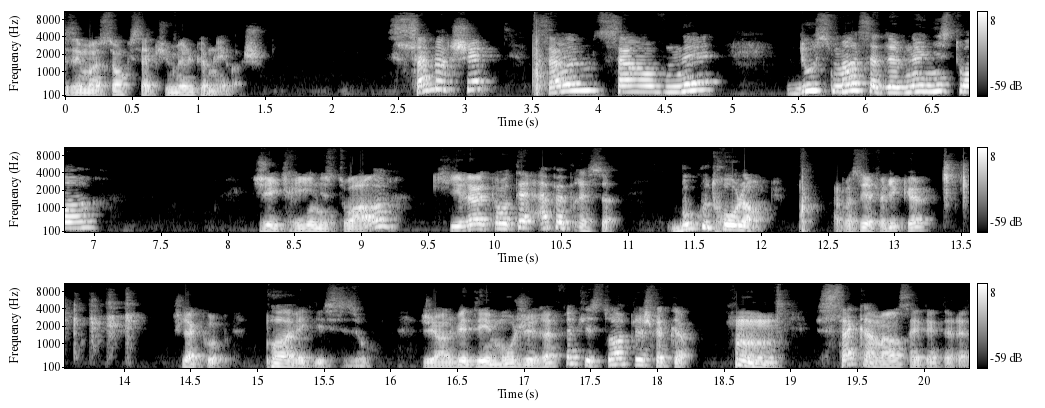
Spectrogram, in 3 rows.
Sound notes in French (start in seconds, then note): 13.4 Bruit de découpage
